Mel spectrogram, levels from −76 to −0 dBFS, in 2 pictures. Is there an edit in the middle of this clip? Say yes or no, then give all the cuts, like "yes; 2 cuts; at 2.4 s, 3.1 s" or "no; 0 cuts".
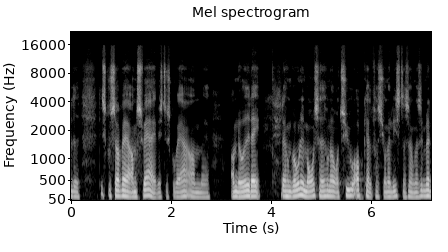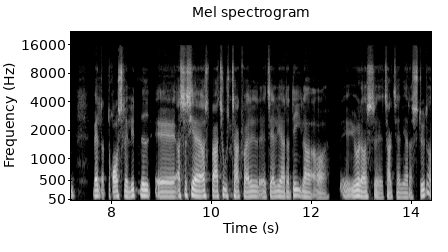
yes; 2 cuts; at 4.2 s, 8.8 s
